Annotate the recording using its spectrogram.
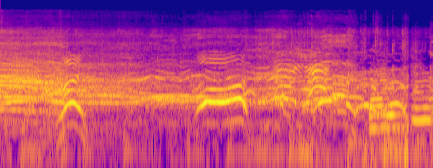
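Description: Crowd of race spectators shouting and cheering, several voices calling out at once, with long rising-and-falling shouts about a second in, at two seconds and again near three seconds.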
